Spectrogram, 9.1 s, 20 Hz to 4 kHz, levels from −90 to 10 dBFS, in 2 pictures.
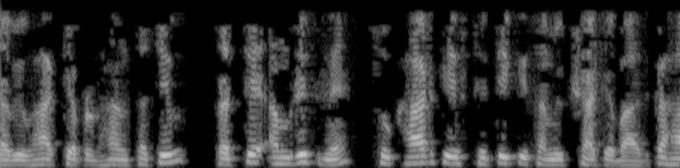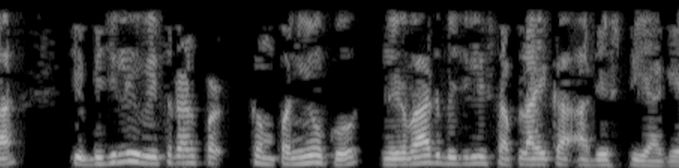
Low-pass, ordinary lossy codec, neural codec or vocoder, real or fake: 3.6 kHz; MP3, 32 kbps; none; real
